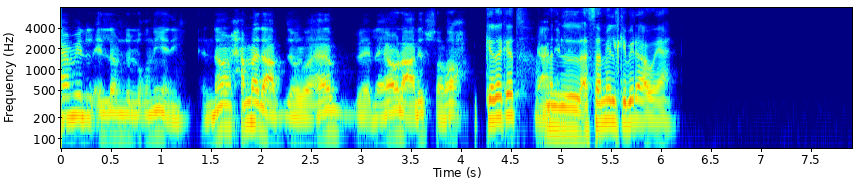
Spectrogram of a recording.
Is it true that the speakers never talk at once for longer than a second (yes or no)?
yes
